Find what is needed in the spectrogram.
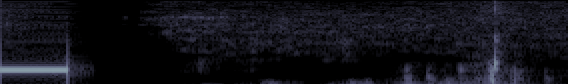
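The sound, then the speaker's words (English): A voicemail recording tone plays as one short, clear beep that stops abruptly. Faint line hiss and soft low rumbling follow it. “This is the mailbox of Mandy Ashworth. Please leave your message after the tone.”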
